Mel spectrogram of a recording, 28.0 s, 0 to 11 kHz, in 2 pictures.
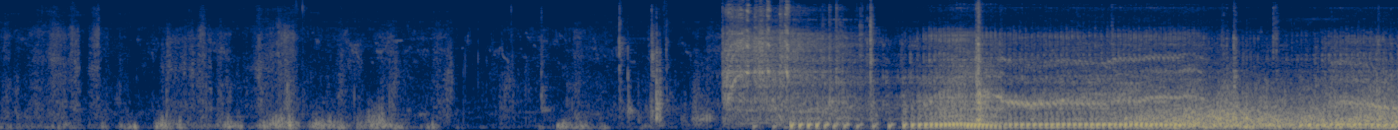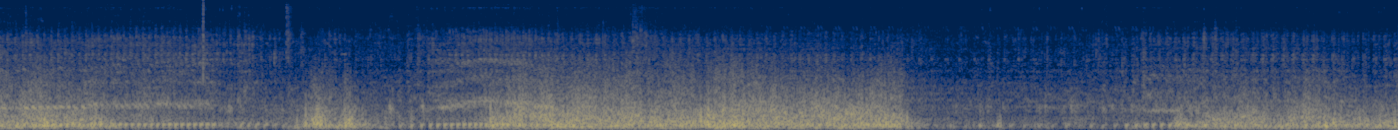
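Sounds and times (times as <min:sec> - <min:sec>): small engine running: 0:07.2 - 0:27.9.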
